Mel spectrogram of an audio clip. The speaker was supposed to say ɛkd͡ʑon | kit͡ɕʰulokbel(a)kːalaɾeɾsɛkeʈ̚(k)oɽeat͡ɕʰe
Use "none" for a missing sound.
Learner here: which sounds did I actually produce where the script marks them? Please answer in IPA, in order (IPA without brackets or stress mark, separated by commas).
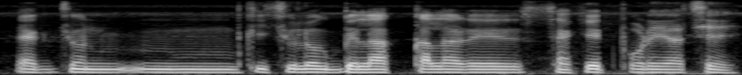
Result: a, p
